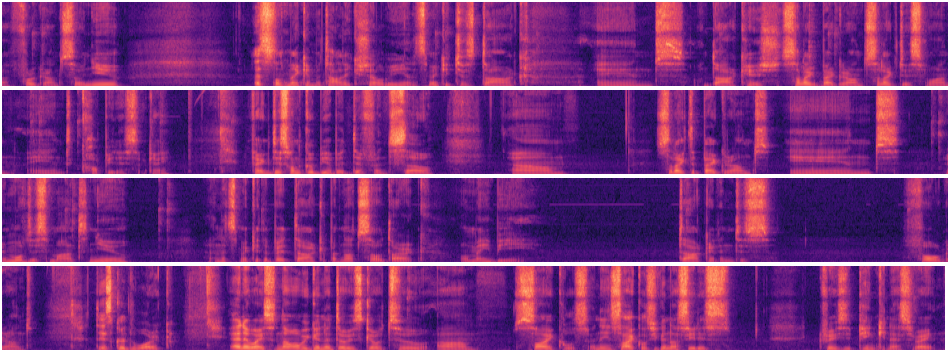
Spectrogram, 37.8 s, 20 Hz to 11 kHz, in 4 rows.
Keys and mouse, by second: 4.4 click, 7.6 click, 8.2 shift+click, 9.7 click, 10.9 click, 11.6 click, 16.2 click, 20.5 click, 26.6-27.9 drag, 37.5 click.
